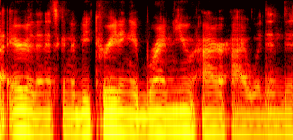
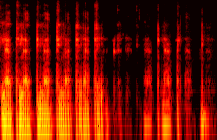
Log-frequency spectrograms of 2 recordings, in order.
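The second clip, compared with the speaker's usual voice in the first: fading away; 8 semitones lower, 13 dB quieter than usual. Real, not acted. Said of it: "repeating look fading away".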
